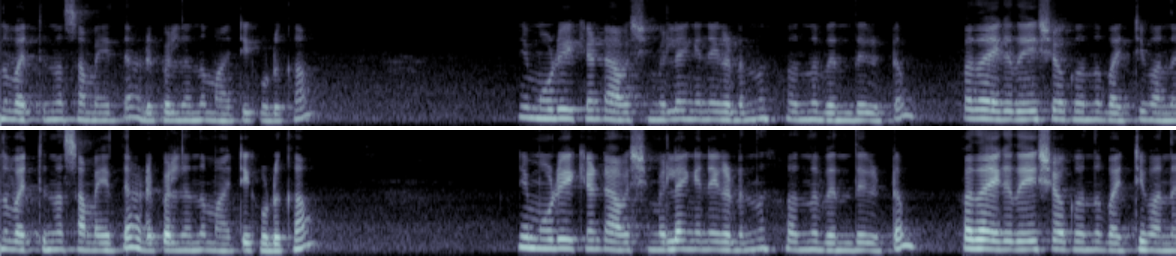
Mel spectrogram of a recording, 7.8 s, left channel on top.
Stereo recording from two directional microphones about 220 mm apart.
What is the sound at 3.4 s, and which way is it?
A woman's voice, 35° right (ahead or behind).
